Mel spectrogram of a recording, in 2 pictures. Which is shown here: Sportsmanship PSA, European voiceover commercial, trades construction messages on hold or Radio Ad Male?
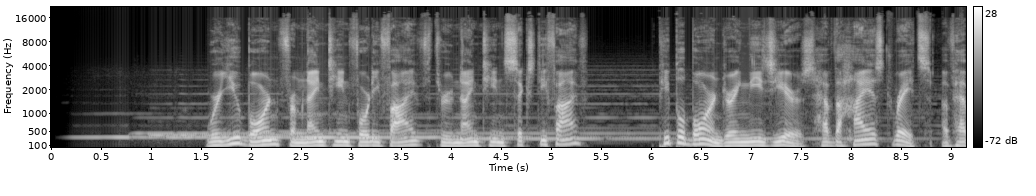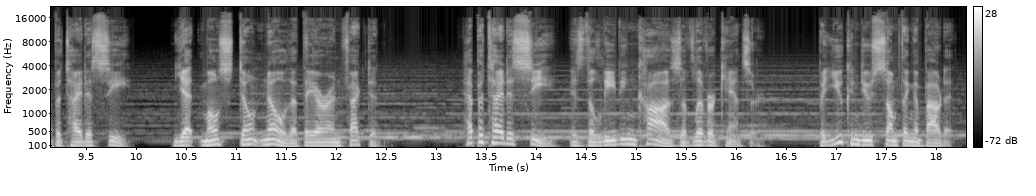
Radio Ad Male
